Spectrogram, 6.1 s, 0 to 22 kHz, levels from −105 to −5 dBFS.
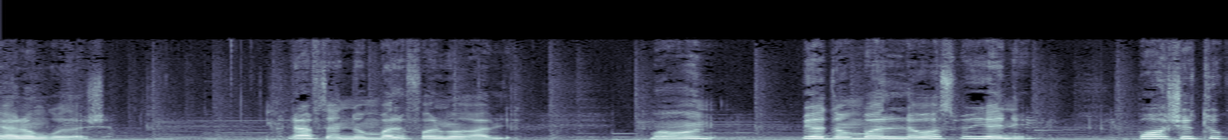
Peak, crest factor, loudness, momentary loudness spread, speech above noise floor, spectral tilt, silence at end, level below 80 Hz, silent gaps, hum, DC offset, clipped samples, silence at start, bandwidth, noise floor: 0 dBFS; 18 dB; -19 LUFS; 12 LU; 23 dB; -4.5 dB/octave; 0 s; -44 dBFS; none; none; under 0.1%; under 0.1%; 0 s; 16 kHz; -41 dBFS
